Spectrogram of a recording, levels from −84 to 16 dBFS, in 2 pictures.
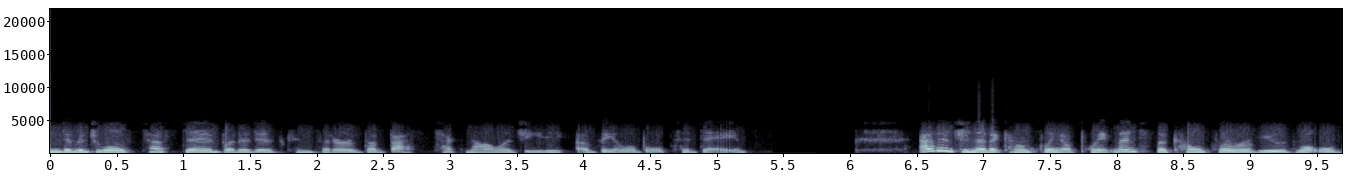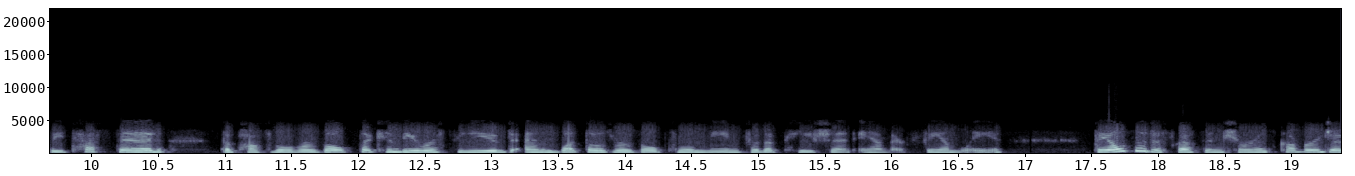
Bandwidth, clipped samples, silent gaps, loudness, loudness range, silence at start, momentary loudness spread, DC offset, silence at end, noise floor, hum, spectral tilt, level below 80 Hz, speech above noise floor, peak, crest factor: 4.7 kHz; under 0.1%; 5.74-6.03 s; -16 LUFS; 8 LU; 0 s; 12 LU; under 0.1%; 0 s; -54 dBFS; none; -11 dB/octave; -52 dBFS; 38 dB; 0 dBFS; 16 dB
